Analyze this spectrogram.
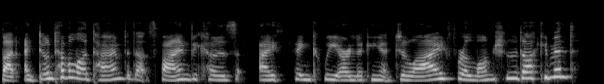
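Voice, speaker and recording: A woman speaks in a Northern Irish accent at a fairly high pitch with lively intonation. Her pace is fairly quick, with hardly any pauses. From Northern Ireland. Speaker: campaign organisation worker. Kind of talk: webinar presentation. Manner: fast.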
